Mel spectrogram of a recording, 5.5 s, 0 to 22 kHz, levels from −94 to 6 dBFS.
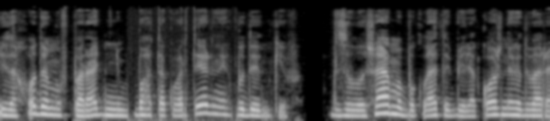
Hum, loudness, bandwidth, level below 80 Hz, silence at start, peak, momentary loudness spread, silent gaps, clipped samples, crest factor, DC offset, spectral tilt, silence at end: none; -21 LUFS; 16.5 kHz; -54 dBFS; 0 s; -2 dBFS; 9 LU; 3.05-3.23 s; under 0.1%; 18 dB; under 0.1%; -6 dB/octave; 0 s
